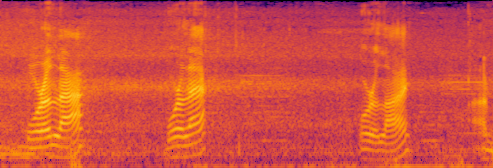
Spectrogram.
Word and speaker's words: Morlaix: Mora Moralai. I'm not sure. It ends with an X, but you don't pronounce the X.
